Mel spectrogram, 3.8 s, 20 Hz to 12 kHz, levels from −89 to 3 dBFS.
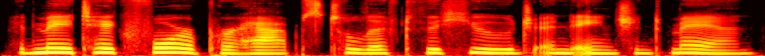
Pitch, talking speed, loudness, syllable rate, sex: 220 Hz, 190 wpm, -18 LUFS, 3.8 syllables/s, female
